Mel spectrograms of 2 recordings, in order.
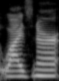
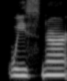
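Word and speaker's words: Wiesner: And that is Lily Real out of Gotham and Kate Weisner out Wesner. Actually, I think I think it's Weezner. That's how they're pronouncing on the broadcast at least. So that's what we're going to go with.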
